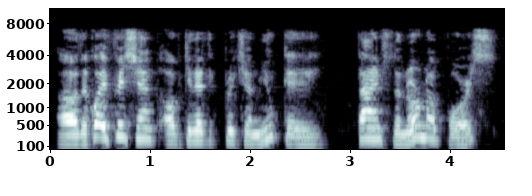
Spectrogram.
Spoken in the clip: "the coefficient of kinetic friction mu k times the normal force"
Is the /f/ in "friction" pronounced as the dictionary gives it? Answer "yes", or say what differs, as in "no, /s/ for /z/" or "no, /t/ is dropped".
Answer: no, /p/ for /f/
